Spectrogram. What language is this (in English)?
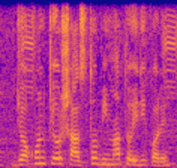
Bangla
